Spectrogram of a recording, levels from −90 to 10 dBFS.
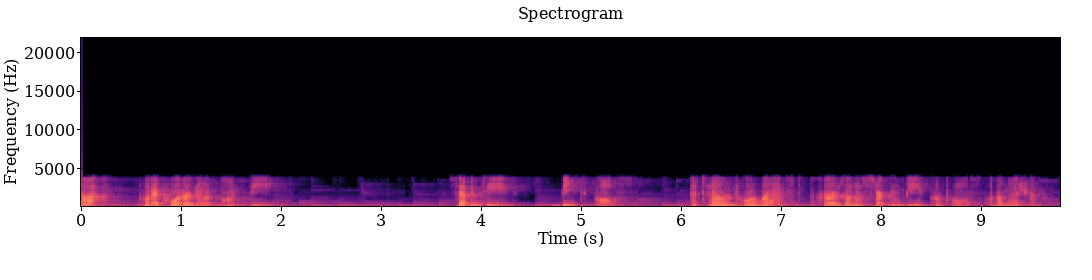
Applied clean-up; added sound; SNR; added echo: none; Acoustic guitar; 19 dB; reverberation time 0.8 s.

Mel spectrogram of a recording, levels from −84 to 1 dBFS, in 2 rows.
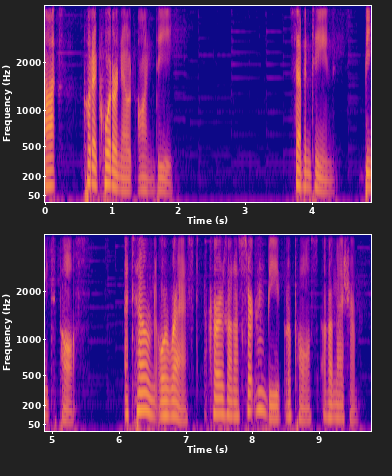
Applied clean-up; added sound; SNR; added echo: neural separator model SepFormer WHAMR!.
